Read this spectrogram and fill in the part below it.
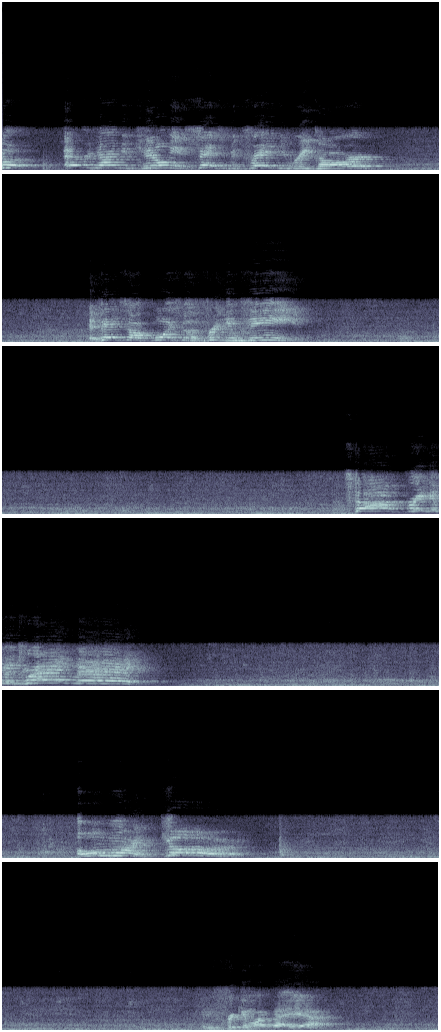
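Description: A man speaks in short bursts from across a room.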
